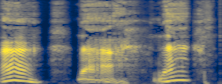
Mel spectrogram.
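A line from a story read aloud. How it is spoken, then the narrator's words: Hoarse reply. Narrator (Russian): хрипло ответила она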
